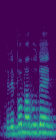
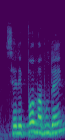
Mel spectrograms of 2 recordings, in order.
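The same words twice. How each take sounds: The two takes are said the same way.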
